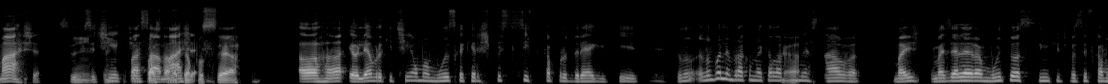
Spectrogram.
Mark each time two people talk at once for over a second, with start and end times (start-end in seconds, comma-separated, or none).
0.6-2.0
